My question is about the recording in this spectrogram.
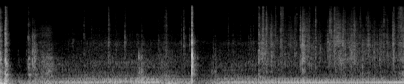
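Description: Car running with a steady low hum, heard from inside the cabin, with one sharp click about two seconds in. From about two and a half seconds, crackly rustling joins in, like a plastic-wrapped bouquet being handled as someone climbs in.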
